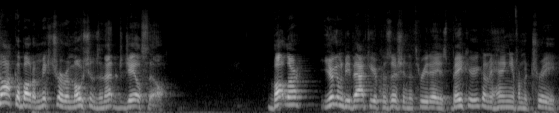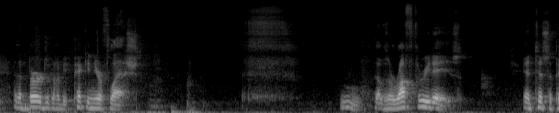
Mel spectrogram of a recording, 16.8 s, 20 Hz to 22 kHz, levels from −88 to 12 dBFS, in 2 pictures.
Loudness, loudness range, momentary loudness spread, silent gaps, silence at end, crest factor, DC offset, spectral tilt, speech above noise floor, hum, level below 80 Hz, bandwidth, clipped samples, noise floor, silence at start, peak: -27 LUFS; 12 LU; 19 LU; none; 0 s; 22 dB; under 0.1%; -6 dB/octave; 42 dB; none; -60 dBFS; 16 kHz; under 0.1%; -69 dBFS; 0 s; -6 dBFS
